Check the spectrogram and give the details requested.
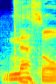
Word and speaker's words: Nestle: Nestle, yes, her name is pronounced Nestle like the verb and not like the food company and I talk about a life in food studies and food politics. Dr. Marian Nestle, who has asked me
